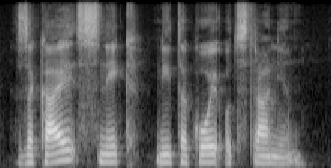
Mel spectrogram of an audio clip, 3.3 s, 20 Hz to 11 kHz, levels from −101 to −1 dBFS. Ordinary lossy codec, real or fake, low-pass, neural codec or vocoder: Opus, 64 kbps; fake; 9.9 kHz; vocoder, 22.05 kHz, 80 mel bands, WaveNeXt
